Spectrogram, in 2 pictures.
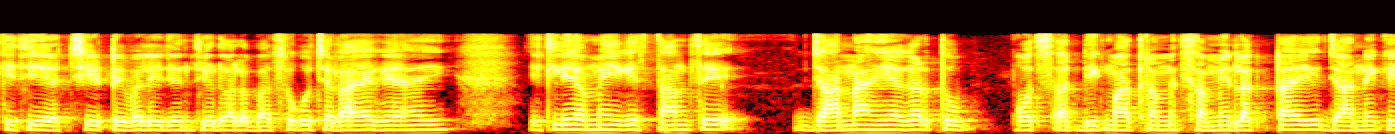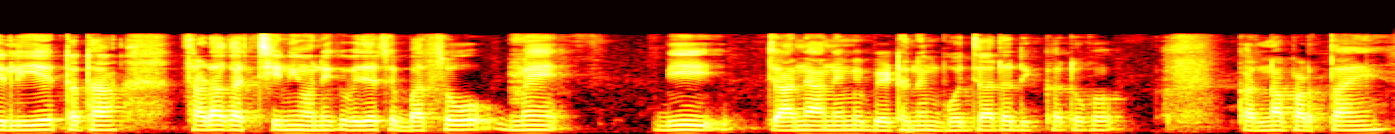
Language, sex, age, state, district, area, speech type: Hindi, male, 18-30, Madhya Pradesh, Bhopal, urban, spontaneous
